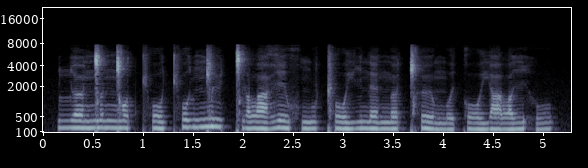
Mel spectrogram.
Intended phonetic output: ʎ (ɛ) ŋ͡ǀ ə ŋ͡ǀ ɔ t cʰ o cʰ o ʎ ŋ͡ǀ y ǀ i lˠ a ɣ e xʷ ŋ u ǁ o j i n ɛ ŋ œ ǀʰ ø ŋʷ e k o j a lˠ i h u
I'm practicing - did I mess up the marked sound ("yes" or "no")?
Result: yes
